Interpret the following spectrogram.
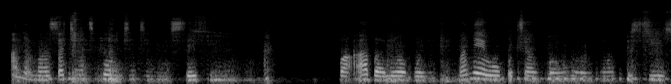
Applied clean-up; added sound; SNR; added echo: neural mask model RNNoise.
